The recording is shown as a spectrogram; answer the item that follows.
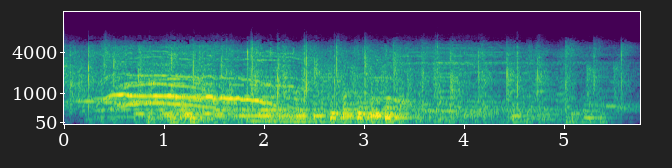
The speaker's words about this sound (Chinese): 那我们是不是再给自己再一个热烈的掌声？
